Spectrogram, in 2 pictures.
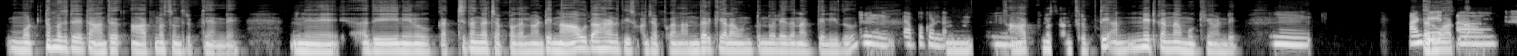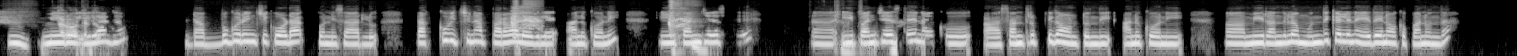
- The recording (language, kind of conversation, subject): Telugu, podcast, పని ద్వారా మీకు సంతోషం కలగాలంటే ముందుగా ఏం అవసరం?
- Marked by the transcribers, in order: other background noise; cough; cough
